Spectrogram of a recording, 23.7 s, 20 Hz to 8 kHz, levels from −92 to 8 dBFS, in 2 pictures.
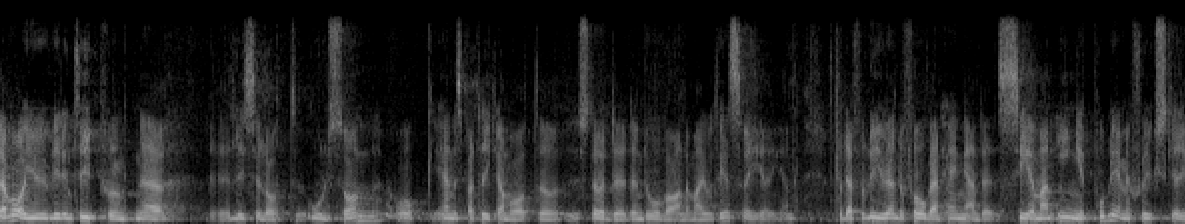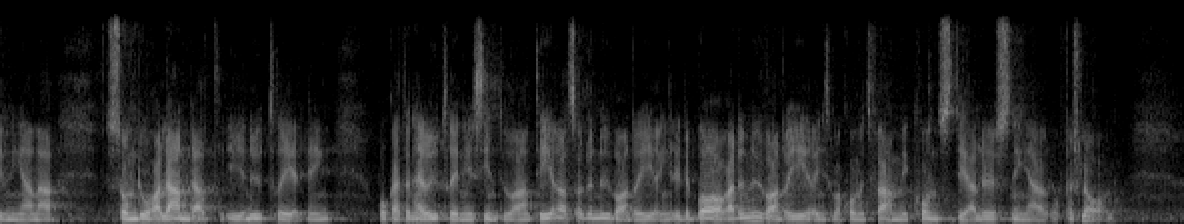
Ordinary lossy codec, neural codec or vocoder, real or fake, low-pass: none; codec, 16 kHz, 8 kbps, FunCodec, trained on Chinese and English, 25 frames a second; fake; 7.2 kHz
